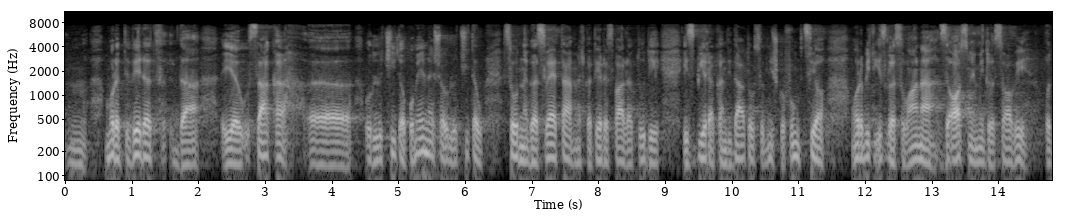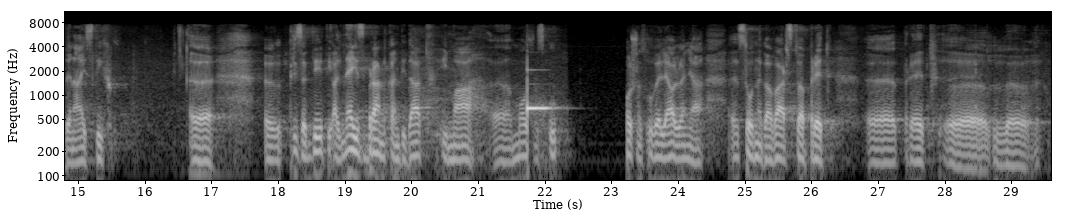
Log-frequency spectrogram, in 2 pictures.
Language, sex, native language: Slovenian, male, Slovenian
